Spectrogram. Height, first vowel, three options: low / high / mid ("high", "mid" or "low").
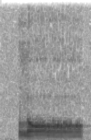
mid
